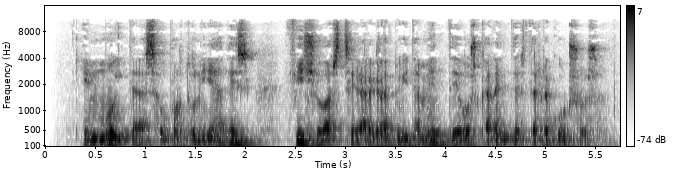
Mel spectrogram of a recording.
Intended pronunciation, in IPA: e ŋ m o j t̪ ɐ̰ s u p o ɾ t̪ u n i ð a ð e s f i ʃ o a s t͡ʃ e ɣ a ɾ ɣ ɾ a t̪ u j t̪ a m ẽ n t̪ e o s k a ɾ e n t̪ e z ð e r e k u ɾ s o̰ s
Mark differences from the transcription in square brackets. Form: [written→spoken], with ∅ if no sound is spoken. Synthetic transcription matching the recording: e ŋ m o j t̪ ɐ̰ s [u→o] p o ɾ t̪ u n i ð a ð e s f i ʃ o a s t͡ʃ e ɣ a ɾ ɣ ɾ a t̪ u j t̪ a m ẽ n t̪ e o s k a ɾ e n t̪ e z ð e r e k u ɾ s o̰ s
